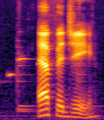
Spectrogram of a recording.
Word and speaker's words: effigy: gonna look afterwards everyone's helping me with the pronounce Effigy effigy foreign is it effigy machine guns Effigy I don't know what this this word is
